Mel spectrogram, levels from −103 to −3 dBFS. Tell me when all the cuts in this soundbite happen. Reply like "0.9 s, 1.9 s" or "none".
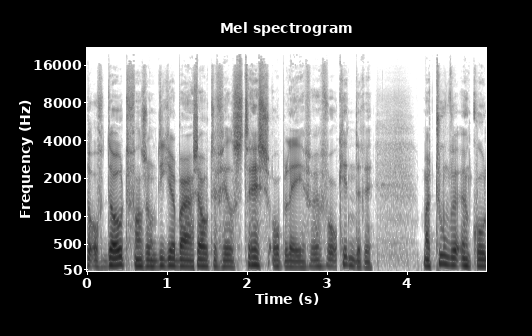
1.3 s, 3.1 s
